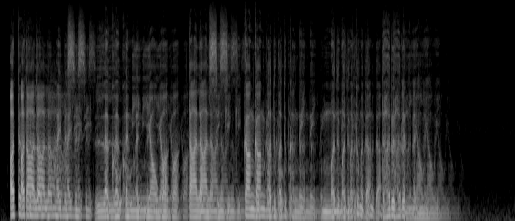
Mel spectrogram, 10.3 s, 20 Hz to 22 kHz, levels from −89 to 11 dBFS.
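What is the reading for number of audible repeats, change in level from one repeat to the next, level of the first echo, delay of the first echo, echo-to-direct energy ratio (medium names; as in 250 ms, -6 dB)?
3, -11.0 dB, -3.0 dB, 210 ms, -2.5 dB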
